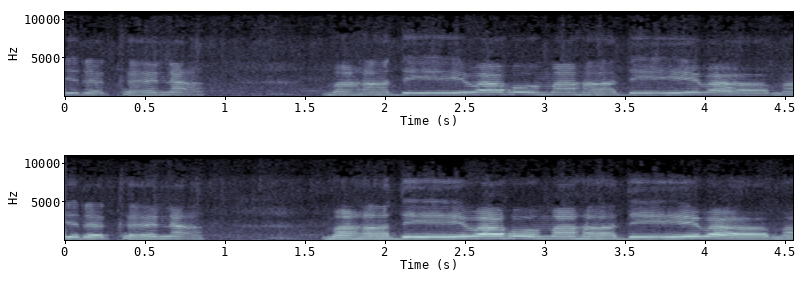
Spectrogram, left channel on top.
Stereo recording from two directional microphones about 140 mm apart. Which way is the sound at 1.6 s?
45° right (ahead or behind).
